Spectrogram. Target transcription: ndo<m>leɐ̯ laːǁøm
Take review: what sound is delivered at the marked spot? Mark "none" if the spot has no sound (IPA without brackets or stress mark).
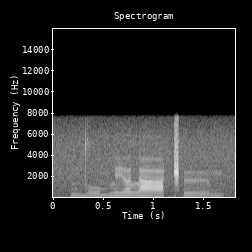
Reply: m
